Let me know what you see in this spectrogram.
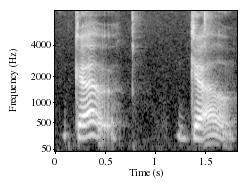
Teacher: Vous avez un O suivi d'un OU derrière.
